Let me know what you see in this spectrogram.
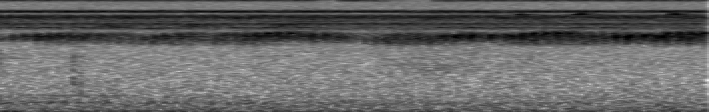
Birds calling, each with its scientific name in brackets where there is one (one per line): unidentified bird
